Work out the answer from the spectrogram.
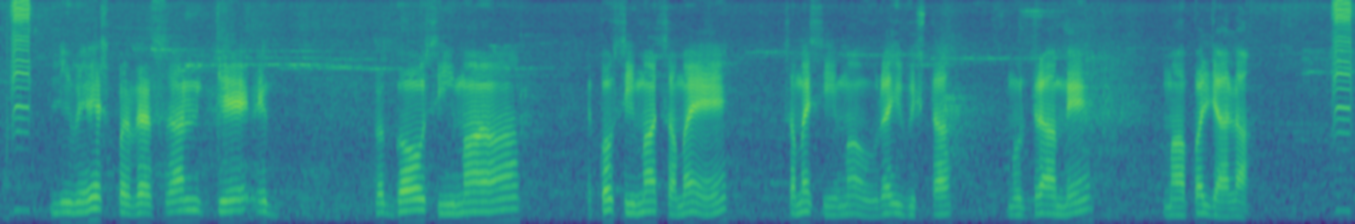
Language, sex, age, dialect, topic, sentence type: Bhojpuri, male, 31-35, Northern, banking, statement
